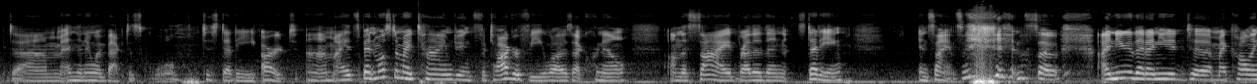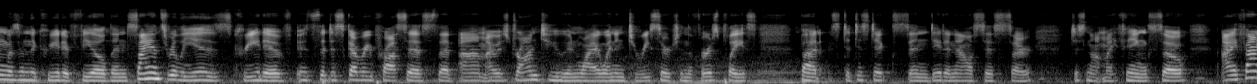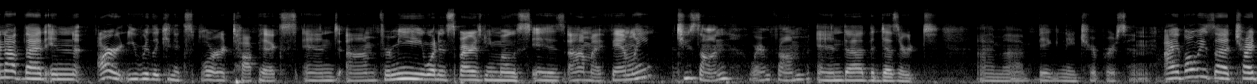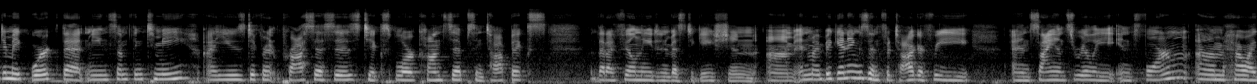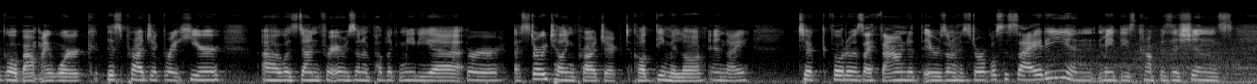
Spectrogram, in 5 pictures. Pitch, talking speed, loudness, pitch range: 190 Hz, 185 wpm, -23 LUFS, 175-215 Hz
